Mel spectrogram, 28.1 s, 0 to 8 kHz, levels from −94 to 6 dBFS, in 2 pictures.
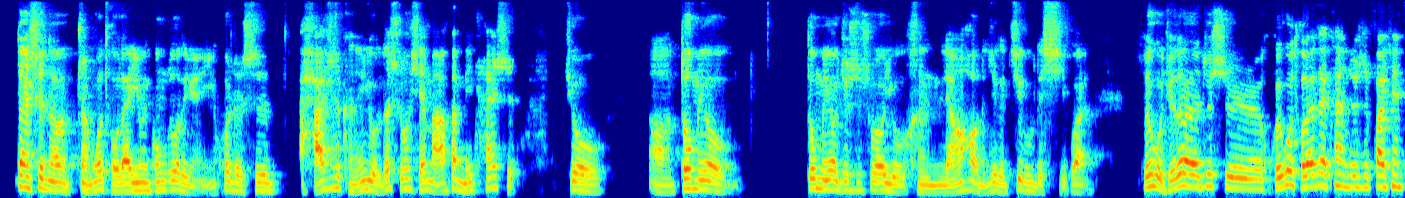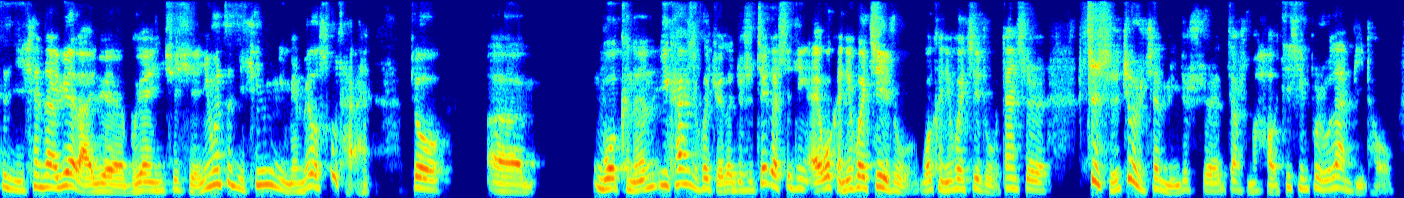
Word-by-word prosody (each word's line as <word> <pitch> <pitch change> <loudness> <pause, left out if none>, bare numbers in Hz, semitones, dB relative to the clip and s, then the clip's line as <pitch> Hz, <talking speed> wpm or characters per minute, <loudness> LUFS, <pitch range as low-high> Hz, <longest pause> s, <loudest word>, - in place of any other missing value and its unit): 但 175 -2 +6
是 165 -1 +3
呢， 125 -5 +1
转 110 - 0
过 135 - +1
头 110 - -1
来 115 - +6
因 120 +1 +2
为 120 - 0
工 130 +3 -4
作 135 -1 0
的 115 - -2
原 95 -3 -7
因， 95 - -11
或 135 - -4
者 115 -2 -3
是 115 +1 -3 0.3
还 - - +3
是 160 +1 -3
可 110 - -7
能 115 +5 -3
有 130 -5 0
的 135 - 0
时 145 +1 -4
候 150 - -2
嫌 130 -3 -1
麻 - - +2
烦 145 +4 -1
没 115 +1 -3
开 150 +7 -3
始， 165 - -8 0.4
就， 115 -5 -2 0.4
呃， 105 0 -6
都 150 0 +5
没 140 -2 -1
有 130 - -1 0.7
都 150 - +1
没 145 -2 0
有 140 - +3
就 130 0 -5
是 120 0 -8
说 125 0 +1
有 105 -3 -2
很 100 -2 -5
良 100 +4 0
好 135 - -1
的 95 - -8
这 120 - -4
个 105 - -3
记 140 +7 -3
录 115 -2 -6
的 105 - -6
习 105 - -2
惯。 - - -3 0.6
所 170 - +3
以 - - +2
我 160 - +2
觉 135 +4 -1
得 180 -1 +7
就 185 +1 -3
是 155 -5 0
回 155 +2 0
过 210 - +3
头 185 -4 +2
来 175 - +8
再 185 0 +3
看 190 0 -1
就 170 - -2
是 170 0 -5
发 175 +1 +5
现 180 0 -1
自 170 -5 -4
己 130 -1 -5
现 175 +5 -1
在 170 - +5
越 190 +3 +6
来 100 0 +6
越 110 -2 +3
不 105 +3 -4
愿 125 -1 +3
意 120 - -5
去 125 +3 -4
写， 110 -7 -3
因 175 - -1
为 220 - +4
自 220 -2 -3
己 150 - -4
心 205 +5 0
里 140 - -5
面 115 0 -4
没 120 - -3
有 180 - +2
素 335 - -3
材， - - -7 0.4
就， 150 -4 +4 0.5
呃， - - +3 0.8
我 150 +1 +7
可 150 -1 -4
能 140 +9 0
一 200 - +2
开 220 +3 +3
始 170 -9 -4
会 155 +1 0
觉 110 -5 -2
得 120 - -1
就 125 - -6
是 125 - -7
这 235 - +3
个 205 - +4
事 - - -4
情， 150 -2 -4
哎， - - +6
我 170 - +5
肯 165 - 0
定 145 - +2
会 170 0 +6
记 165 0 +5
住 105 -6 -7
我 125 - 0
肯 130 - -4
定 125 - -1
会 145 +1 0
记 150 +1 -2
住， 100 -6 -8
但 160 0 -1
是 135 -5 -3 0.4
事 275 - +6
实 130 - -1
就 265 - +2
是 170 - -2
证 135 +1 -2
明 95 0 -4
就 135 - -9
是 120 -3 -6
叫 - - -4
什 - - -14
么 115 - -10
好 - - -3
记 170 - -8
性 155 -3 -6
不 160 - -6
如 140 -1 -4
烂 155 -4 -1
笔 95 - -10
头， - - -13
140 Hz, 310 characters per minute, -23 LUFS, 120-170 Hz, 0.8 s, 来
